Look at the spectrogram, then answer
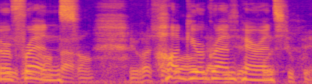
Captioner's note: speaking French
